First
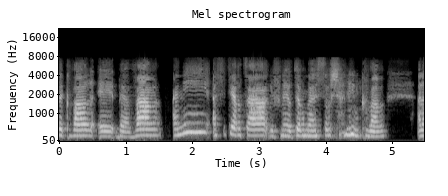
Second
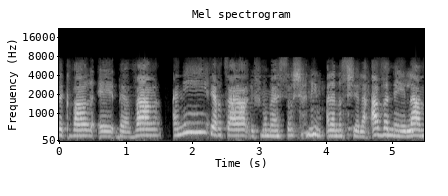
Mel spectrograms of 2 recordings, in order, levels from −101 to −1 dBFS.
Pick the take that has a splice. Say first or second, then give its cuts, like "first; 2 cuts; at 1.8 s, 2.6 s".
second; 4 cuts; at 2.3 s, 3.1 s, 4.0 s, 4.3 s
